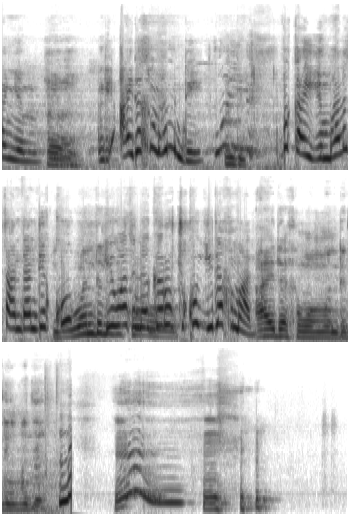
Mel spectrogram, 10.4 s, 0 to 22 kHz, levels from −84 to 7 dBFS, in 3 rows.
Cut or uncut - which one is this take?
uncut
